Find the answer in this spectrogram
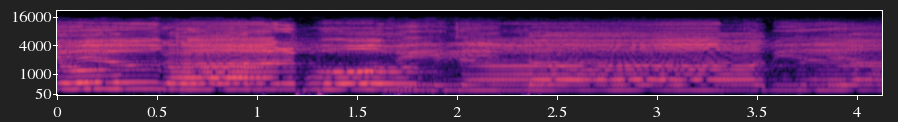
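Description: A single voice singing a slow chant in long held notes, sliding gently between a few pitches.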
